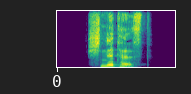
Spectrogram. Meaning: inflection of schneiden: 1. second-person singular preterite 2. second-person singular subjunctive II
- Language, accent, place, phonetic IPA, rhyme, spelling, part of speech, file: German, Germany, Berlin, [ˈʃnɪtəst], -ɪtəst, schnittest, verb, De-schnittest.ogg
